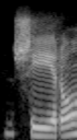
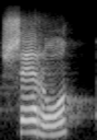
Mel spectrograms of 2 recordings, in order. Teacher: Shiro with the long e but Shero a short one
